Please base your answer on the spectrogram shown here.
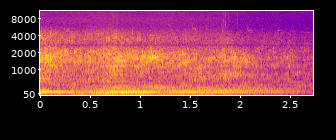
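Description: A Supermarine Spitfire fighter plane's engine drones loudly and steadily, swelling slightly and then easing off as it passes, with no talking.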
